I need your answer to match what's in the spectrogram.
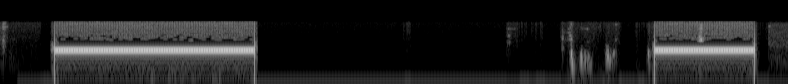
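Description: Two long steady ringback tones on a phone line while a call waits to be connected to a customer service advisor, each about two seconds, separated by a pause with a faint click or two, heard clearly and alone.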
